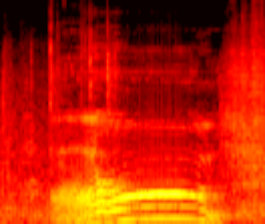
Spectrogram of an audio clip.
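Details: An Alaskan Malamute in a kitchen, howling while a little girl vacuums with a toy vacuum, gives a drawn-out, wavering howl that rises, holds steady, then drops away.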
